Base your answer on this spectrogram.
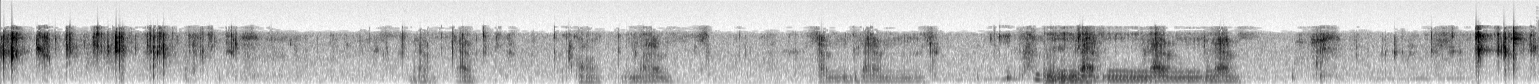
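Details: Silken Windsprite dog trained for several months to "tell stories", giving low, drawn-out grumbling moans in bursts that rise and fall like speech, between stretches of clicks, rustles and quiet.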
